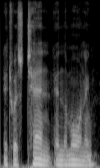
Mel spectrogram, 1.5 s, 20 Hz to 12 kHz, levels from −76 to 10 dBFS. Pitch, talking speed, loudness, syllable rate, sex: 95 Hz, 240 wpm, -16 LUFS, 5.1 syllables/s, male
